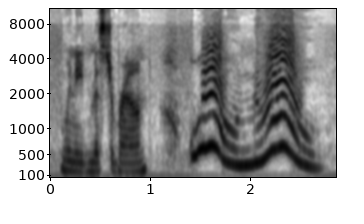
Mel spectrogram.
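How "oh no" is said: high, drawn mooed oh no; a cow moans in dismay; mooing dismay. A narrator's reading. Cow Abigail finds she's gone, high moo. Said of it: "mooed Abigail".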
